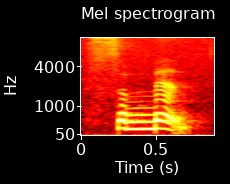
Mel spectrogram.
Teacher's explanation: two syllables and we stressed the second one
